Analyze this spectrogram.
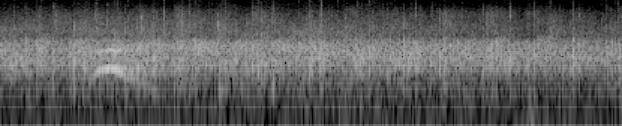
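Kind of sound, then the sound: crowd, audience hand clapping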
